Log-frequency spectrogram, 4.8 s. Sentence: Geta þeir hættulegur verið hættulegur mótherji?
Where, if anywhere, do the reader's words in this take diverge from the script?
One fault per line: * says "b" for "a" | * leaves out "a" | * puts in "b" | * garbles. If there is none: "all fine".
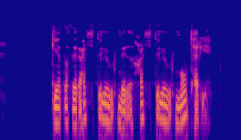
all fine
